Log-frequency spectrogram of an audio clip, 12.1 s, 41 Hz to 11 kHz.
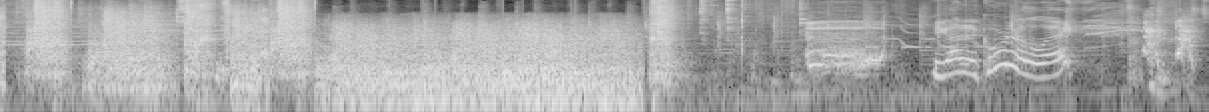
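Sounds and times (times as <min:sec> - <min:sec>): metal grill rumbling and clattering: 0:00.0 - 0:08.0.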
